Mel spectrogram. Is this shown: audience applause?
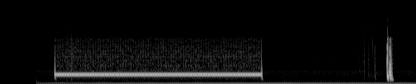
no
